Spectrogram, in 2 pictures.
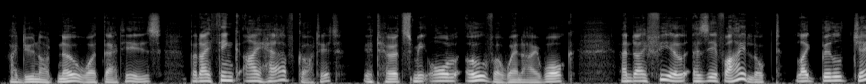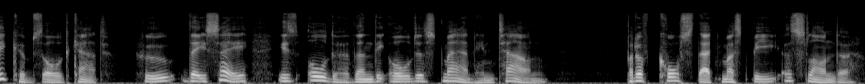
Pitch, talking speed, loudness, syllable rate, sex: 135 Hz, 185 wpm, -20 LUFS, 4.1 syllables/s, male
